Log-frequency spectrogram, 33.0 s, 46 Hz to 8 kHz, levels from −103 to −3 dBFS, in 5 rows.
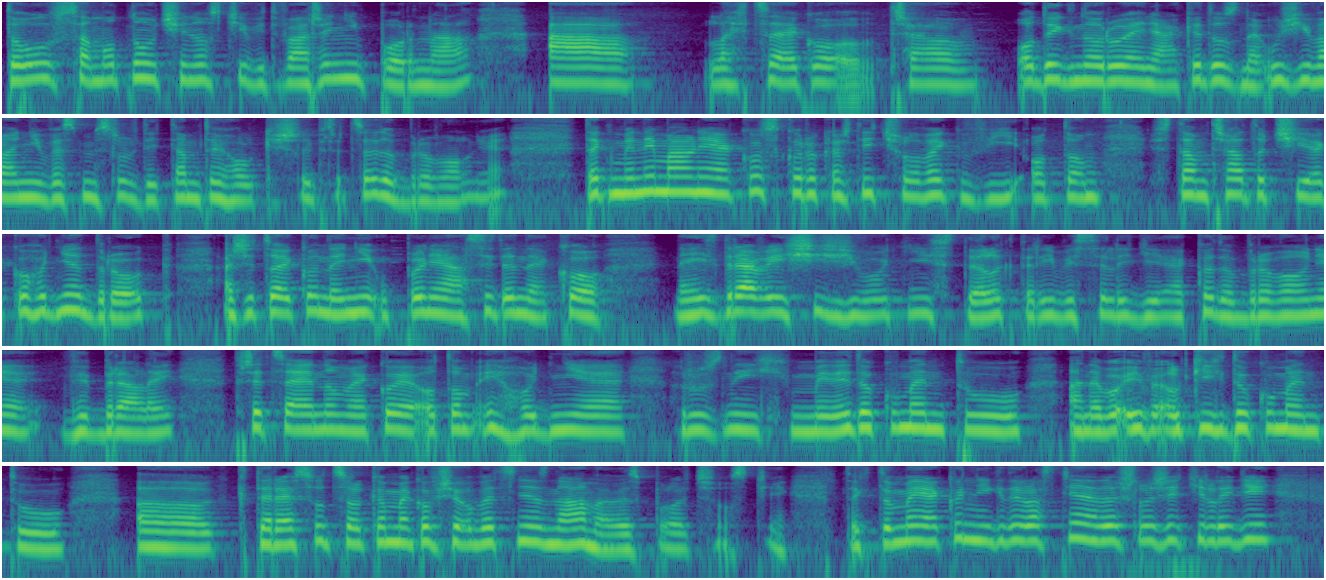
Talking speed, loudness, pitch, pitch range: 165 wpm, -30 LUFS, 210 Hz, 190-230 Hz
